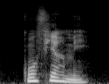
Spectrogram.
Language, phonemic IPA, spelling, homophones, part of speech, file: French, /kɔ̃.fiʁ.me/, confirmer, confirmai / confirmé / confirmée / confirmées / confirmés / confirmez, verb, Fr-confirmer.ogg
- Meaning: 1. to confirm (a fact etc.) 2. to uphold (a decision) 3. to be confirmed, be corroborated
